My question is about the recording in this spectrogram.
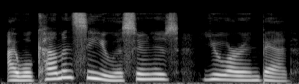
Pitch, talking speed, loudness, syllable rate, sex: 215 Hz, 260 wpm, -15 LUFS, 5.3 syllables/s, female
